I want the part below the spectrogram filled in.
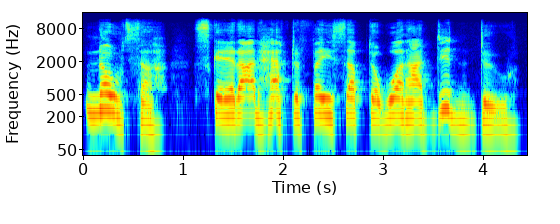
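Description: A woman voicing a calm, respectful young man on the witness stand, speaking plainly. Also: medium pitch, slow pace. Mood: steady. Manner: plain, quiet, polite.

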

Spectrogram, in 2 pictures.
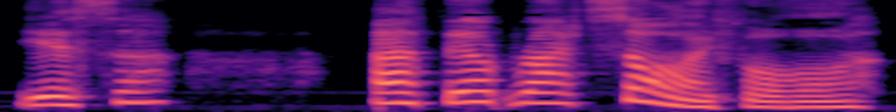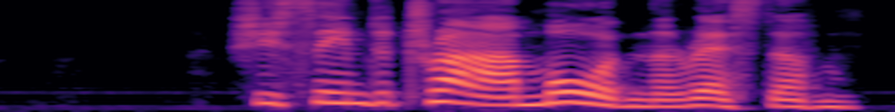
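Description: A woman voicing a calm, respectful young man on the witness stand, speaking plainly. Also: mid-range voice, slow. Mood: steady. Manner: plain, quiet, polite.

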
